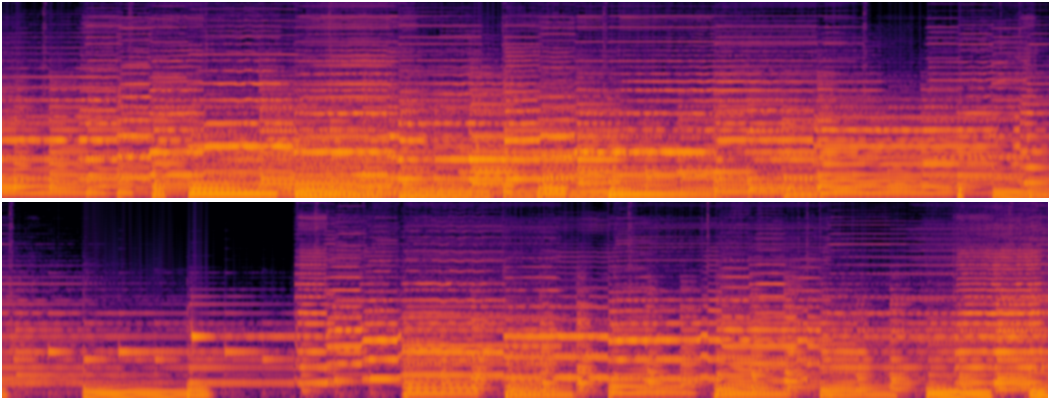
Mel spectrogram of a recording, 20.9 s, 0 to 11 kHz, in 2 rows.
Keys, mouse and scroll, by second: 0.2 click, 5.7 click, 8.4 click, 13.4-16.5 drag, 20.4 click.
